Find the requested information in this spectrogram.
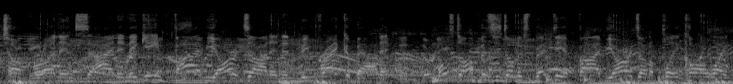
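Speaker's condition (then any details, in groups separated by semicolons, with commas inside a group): No condition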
